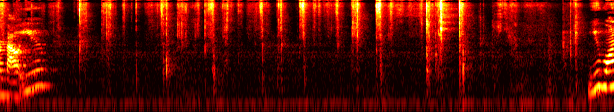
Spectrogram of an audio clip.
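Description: Playing cards shuffle with quick, soft clicks.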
